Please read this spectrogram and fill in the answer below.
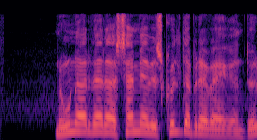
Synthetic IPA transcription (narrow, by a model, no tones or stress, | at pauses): nuːnaɛɾvɛːɾasɛmjavɪðskʏlt̪̬apɾɛːvaejɣɛnt̪ʏ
